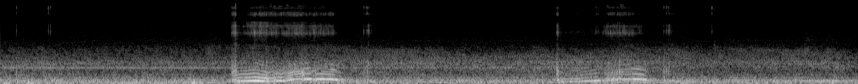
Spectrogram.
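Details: A sleeping female Cavalier puppy snoring: two rattling, rising snores about three seconds apart over steady room hum.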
